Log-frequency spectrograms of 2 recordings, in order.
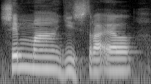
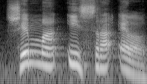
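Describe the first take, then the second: First: The second word begins with a 'yi' sound. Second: The second word begins with a plain 'i' sound.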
